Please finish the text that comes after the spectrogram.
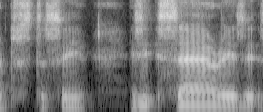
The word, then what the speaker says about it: Sarie: And today I'm joined by Sar Taylor.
